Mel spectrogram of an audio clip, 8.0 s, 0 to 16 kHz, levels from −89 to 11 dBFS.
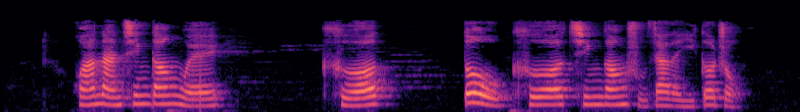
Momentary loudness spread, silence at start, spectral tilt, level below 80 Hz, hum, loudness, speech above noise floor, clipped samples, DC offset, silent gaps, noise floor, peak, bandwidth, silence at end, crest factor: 12 LU; 0.8 s; -1.5 dB/octave; -62 dBFS; none; -21 LUFS; 54 dB; under 0.1%; under 0.1%; none; -75 dBFS; -4 dBFS; 8.4 kHz; 0.6 s; 18 dB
